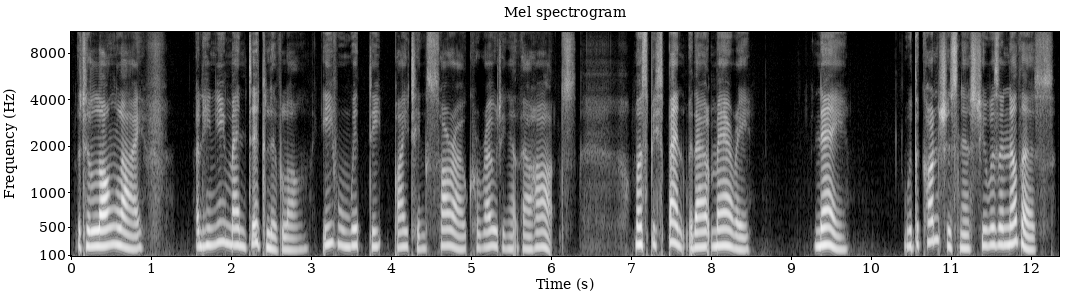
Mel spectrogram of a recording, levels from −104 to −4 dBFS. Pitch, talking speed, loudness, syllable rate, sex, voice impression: 220 Hz, 155 wpm, -19 LUFS, 3.2 syllables/s, female, very feminine, slightly adult-like, thin, tensed, powerful, bright, slightly hard, very clear, fluent, cute, slightly intellectual, refreshing, sincere, calm, friendly, reassuring, very unique, elegant, slightly wild, slightly sweet, lively, strict, slightly intense, sharp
